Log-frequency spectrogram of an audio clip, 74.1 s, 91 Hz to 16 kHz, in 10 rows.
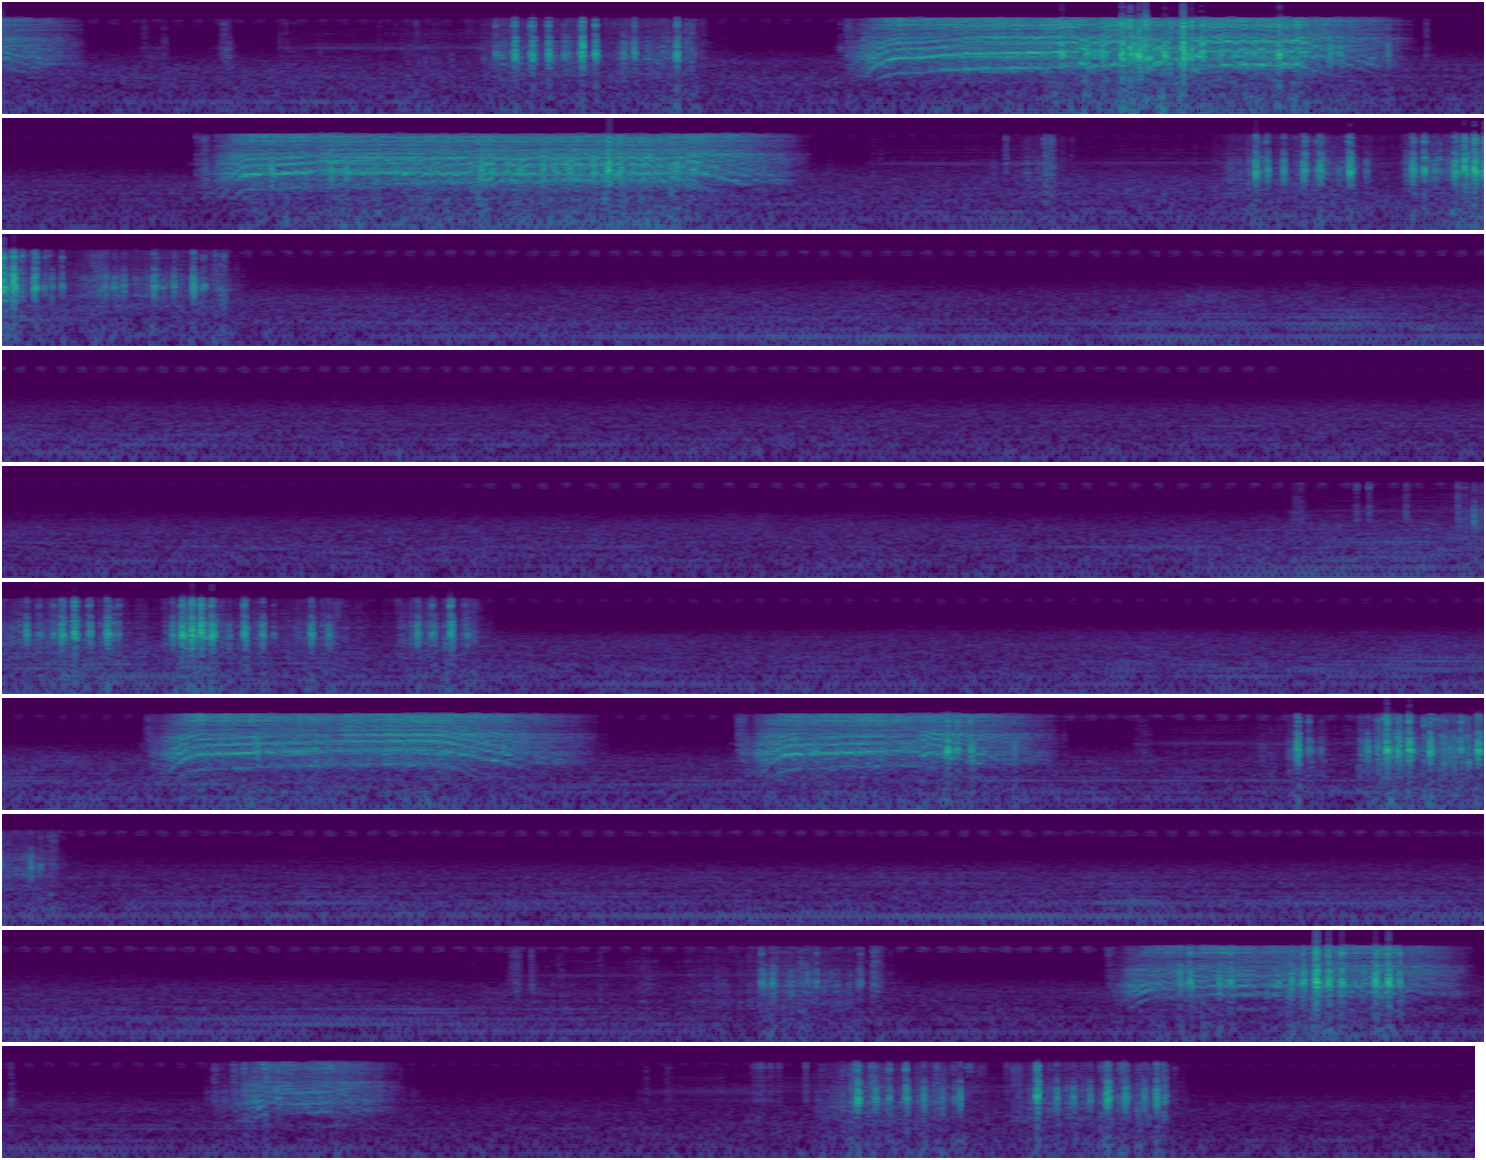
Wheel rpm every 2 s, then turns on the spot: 10, 20, 130, 50, 120, 110, 0, 10, 0, 0, 0, 0, 0, 0, 0, 0, 0, 0, 10, 20, 0, 0, 70, 70, 70, 20, 0, 0, 0, 0, 0, 10, 60, 20, 10, 10, 10.
0-2 14-16 36-40 50-52 70-72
